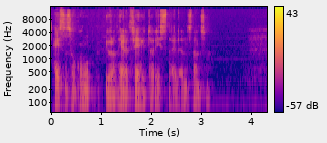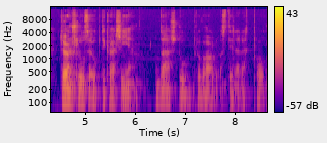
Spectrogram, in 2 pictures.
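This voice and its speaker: A man narrating a children's story chapter with an expressive, dramatic reading. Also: sits low.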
